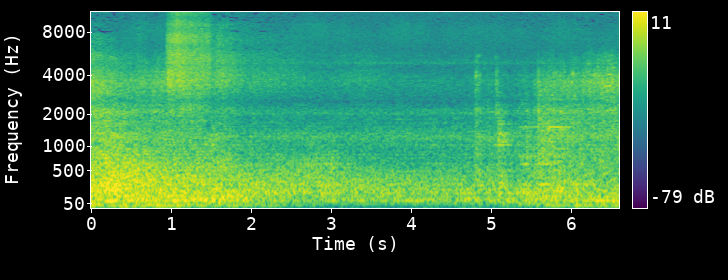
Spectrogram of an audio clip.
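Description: Shells hit the water with heavy splashes.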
